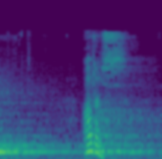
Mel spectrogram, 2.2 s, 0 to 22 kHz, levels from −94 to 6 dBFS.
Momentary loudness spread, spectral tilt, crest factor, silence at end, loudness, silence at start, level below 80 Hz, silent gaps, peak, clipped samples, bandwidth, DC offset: 16 LU; -6.5 dB/octave; 20 dB; 0 s; -29 LUFS; 0 s; -52 dBFS; none; -10 dBFS; under 0.1%; 10 kHz; under 0.1%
